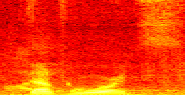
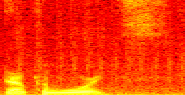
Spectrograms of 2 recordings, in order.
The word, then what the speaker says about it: Delta Wards: That's not how you say my name. Okay. Delta Wards. Wards. I say with an S. Not There's- word. There is an S in there.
